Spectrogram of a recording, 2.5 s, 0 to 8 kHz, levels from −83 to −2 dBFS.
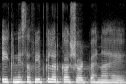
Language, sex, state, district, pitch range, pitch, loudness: Hindi, female, Chhattisgarh, Raipur, 210-235 Hz, 225 Hz, -13 LUFS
